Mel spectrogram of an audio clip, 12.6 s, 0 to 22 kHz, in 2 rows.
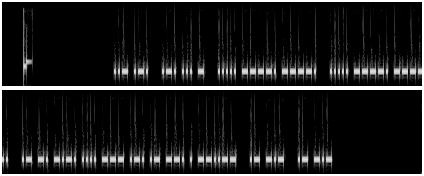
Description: Morse code, heard as a keyed tone, about 40 wpm, 700 Hz. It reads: UR RST 599 599 ANCHORAGE, AK AK
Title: Practice QSO - Exchange 1 - Beginning - 40wpm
